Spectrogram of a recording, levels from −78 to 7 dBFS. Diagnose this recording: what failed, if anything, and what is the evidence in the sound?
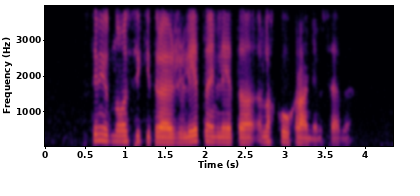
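Speech was cut by the noise suppressor, a call-processing fault. Between 3.46 and 3.84 s, parts of the speech sink into the background. The deepest dip is about 10 dB, and roughly 150 ms of sound is affected in total. Endings and soft consonants there sound swallowed. The suppressor mistook low-level speech for noise and attenuated it with the room noise, which sits about 23 dB below the speech. Nothing is heard above 4 kHz, consistent with a G.711 narrowband call.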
